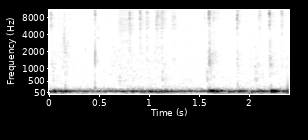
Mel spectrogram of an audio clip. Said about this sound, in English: Just type in the year. I don't understand what you're typing.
